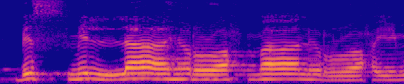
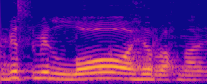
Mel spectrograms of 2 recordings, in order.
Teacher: تو لفظ اللہ کے پیچھے زیر ہے تو اس لیے اس لفظ اللہ کا جو لام ہے وہ باریک پڑھیں گے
